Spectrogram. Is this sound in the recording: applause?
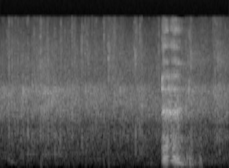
yes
